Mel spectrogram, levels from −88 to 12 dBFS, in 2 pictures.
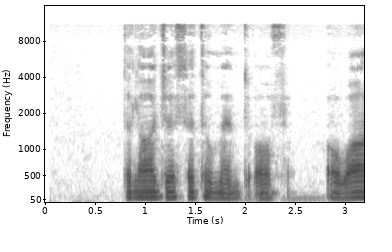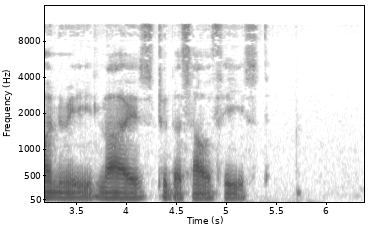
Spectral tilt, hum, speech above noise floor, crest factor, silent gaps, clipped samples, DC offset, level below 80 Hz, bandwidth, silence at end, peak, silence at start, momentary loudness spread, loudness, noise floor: -6.5 dB/octave; none; 45 dB; 20 dB; none; under 0.1%; under 0.1%; -40 dBFS; 11.5 kHz; 0.95 s; -4 dBFS; 0.8 s; 9 LU; -23 LUFS; -68 dBFS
